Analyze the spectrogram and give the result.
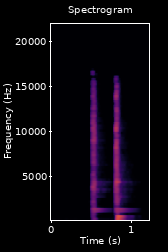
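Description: A metal-topped cork pops from a wine bottle being opened: two quick, sharp pops a fraction of a second apart, each leaving a brief glassy ring. The second is fuller and lower, with no voices.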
